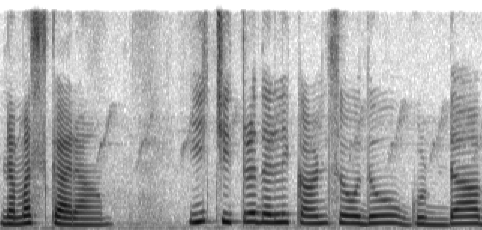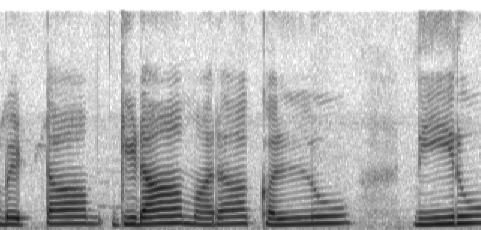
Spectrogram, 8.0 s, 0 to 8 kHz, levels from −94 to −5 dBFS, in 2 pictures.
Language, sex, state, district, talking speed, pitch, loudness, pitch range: Kannada, female, Karnataka, Bellary, 80 wpm, 240 Hz, -18 LUFS, 225-255 Hz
